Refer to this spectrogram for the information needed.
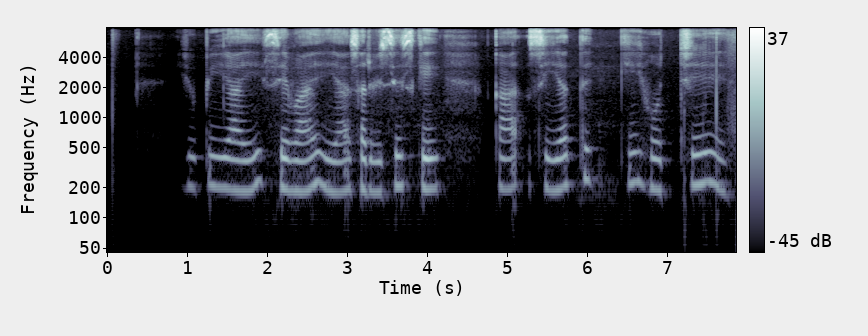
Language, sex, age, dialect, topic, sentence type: Magahi, female, 25-30, Northeastern/Surjapuri, banking, question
